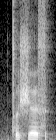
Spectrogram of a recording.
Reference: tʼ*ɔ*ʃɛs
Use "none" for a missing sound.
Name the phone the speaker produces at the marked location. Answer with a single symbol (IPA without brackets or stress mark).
ə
